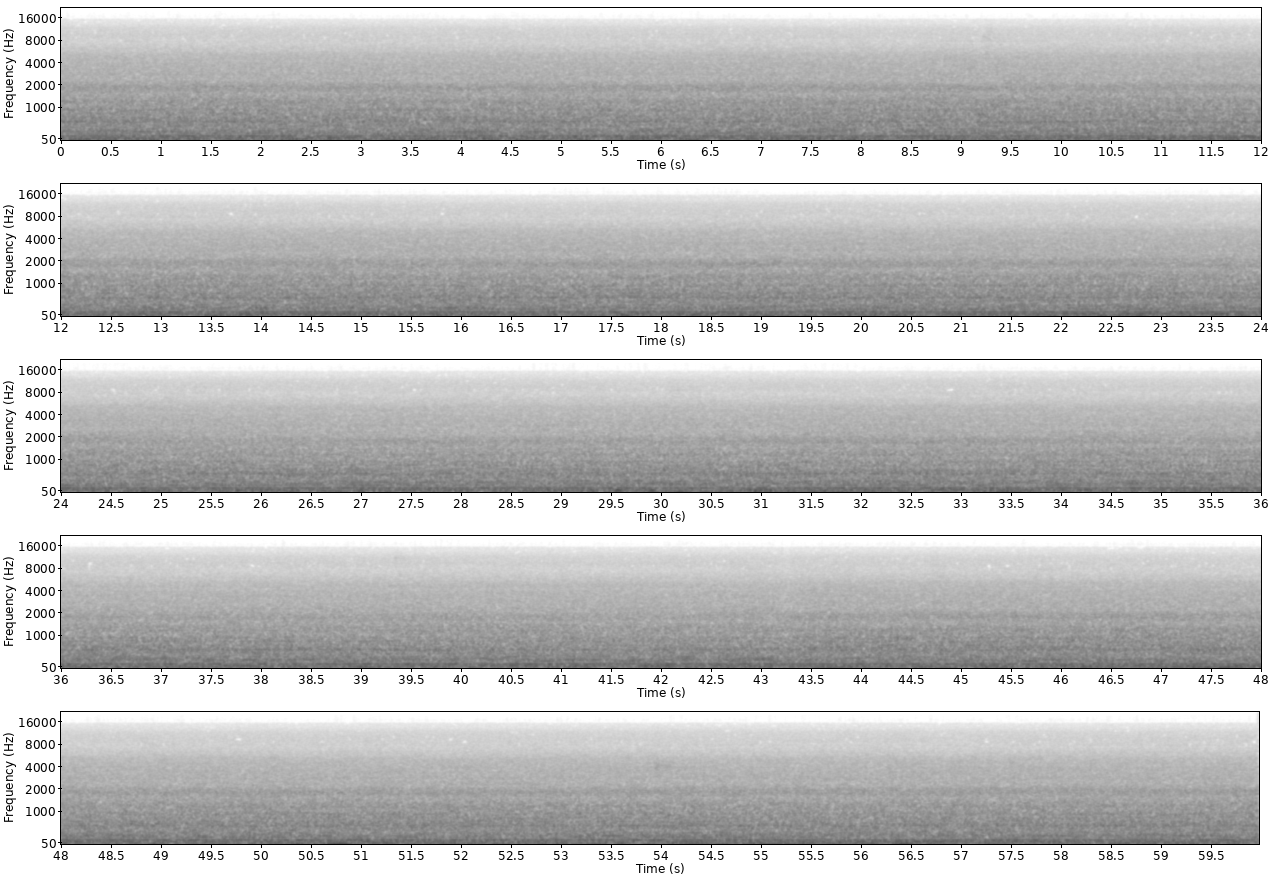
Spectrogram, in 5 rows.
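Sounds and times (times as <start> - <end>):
airliner cabin drone: 0.0 - 59.9.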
